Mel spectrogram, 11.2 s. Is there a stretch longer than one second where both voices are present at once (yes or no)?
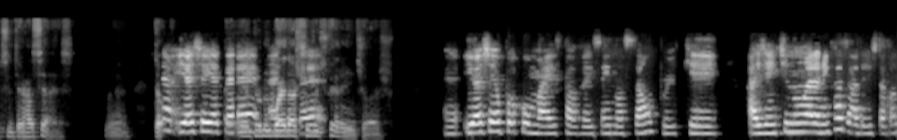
yes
